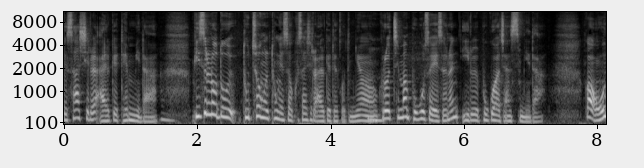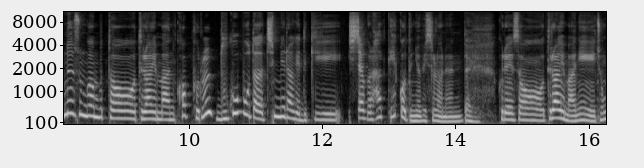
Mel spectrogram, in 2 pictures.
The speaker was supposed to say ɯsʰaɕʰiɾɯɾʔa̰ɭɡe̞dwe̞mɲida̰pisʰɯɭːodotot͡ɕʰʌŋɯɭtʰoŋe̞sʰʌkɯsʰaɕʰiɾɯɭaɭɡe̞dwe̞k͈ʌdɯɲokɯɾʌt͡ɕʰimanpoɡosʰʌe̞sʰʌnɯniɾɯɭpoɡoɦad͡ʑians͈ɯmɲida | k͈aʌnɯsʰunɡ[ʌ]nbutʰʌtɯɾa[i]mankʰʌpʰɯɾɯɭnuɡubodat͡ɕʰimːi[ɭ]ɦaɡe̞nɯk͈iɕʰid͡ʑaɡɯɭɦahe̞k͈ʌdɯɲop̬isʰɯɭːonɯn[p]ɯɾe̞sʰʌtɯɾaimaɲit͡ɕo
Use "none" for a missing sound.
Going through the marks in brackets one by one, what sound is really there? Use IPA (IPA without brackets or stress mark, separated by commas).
a, i, ɾ, k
